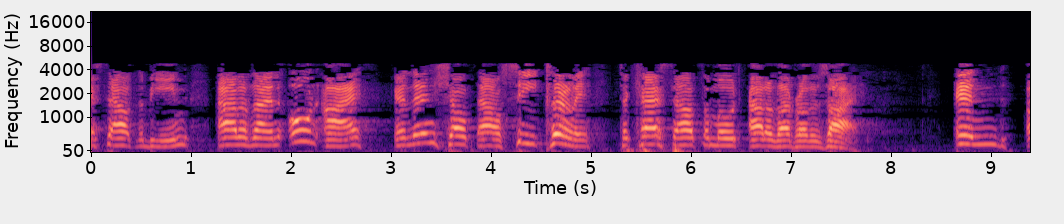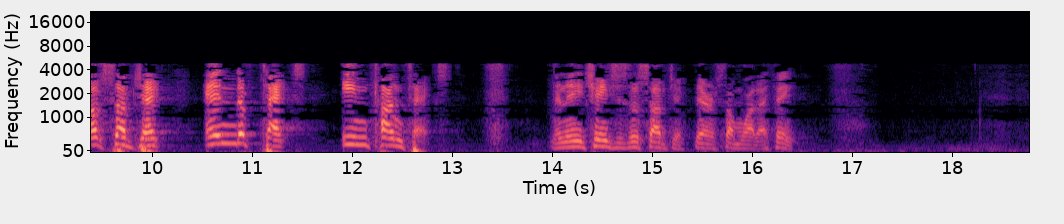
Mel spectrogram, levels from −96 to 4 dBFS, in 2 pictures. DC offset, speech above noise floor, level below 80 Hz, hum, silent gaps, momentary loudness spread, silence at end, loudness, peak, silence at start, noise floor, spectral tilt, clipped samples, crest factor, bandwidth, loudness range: under 0.1%; 47 dB; -42 dBFS; none; none; 15 LU; 2.4 s; -21 LUFS; -2 dBFS; 0 s; -68 dBFS; -7 dB/octave; under 0.1%; 22 dB; 5 kHz; 11 LU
